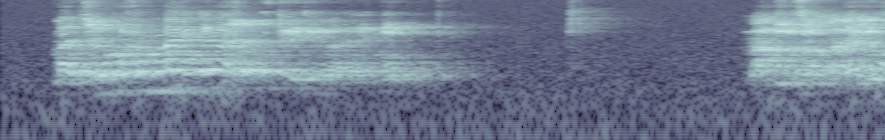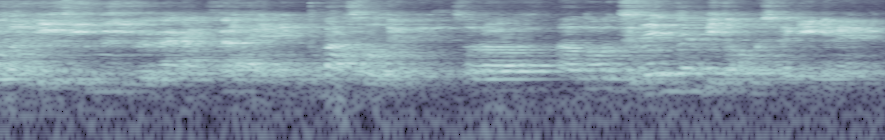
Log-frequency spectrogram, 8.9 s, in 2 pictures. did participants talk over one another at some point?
Yes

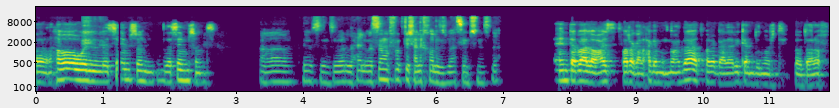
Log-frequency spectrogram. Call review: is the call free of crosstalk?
Yes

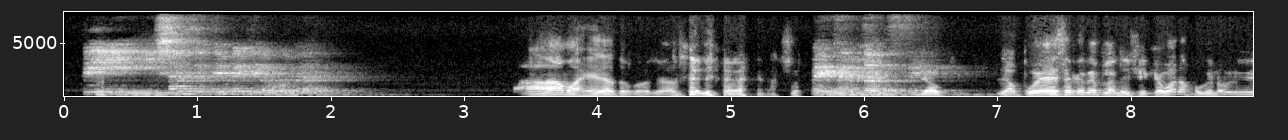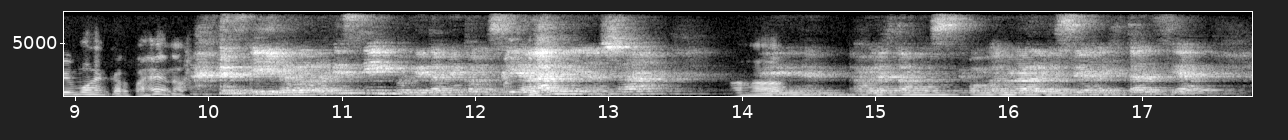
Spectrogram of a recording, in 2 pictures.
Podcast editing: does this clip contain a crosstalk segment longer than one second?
No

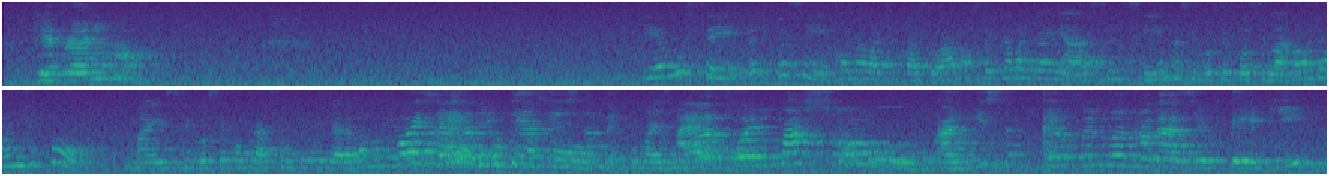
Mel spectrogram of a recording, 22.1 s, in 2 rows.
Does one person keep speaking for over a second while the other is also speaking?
Yes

